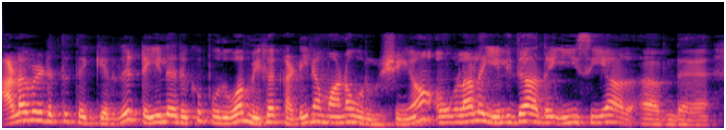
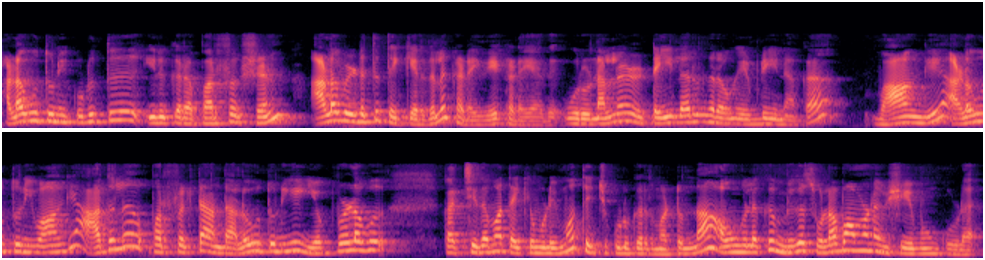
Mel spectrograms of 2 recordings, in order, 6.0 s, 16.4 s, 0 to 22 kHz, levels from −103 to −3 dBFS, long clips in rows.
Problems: none marked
